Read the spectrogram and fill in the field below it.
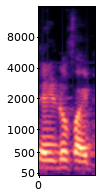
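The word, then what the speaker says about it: Pteridophyta: और लीव्स देवर टेरिडोफाइटर इसका प्रनंसीएशन मत बोलना इसको हम टेरिडोफाइट्स है बोलेंगे प्लीज साइलेंट राहत है टेरिडोफाई का जिम और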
